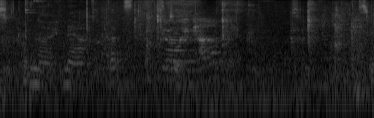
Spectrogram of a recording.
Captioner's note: elevator Voice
